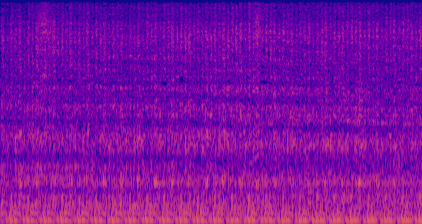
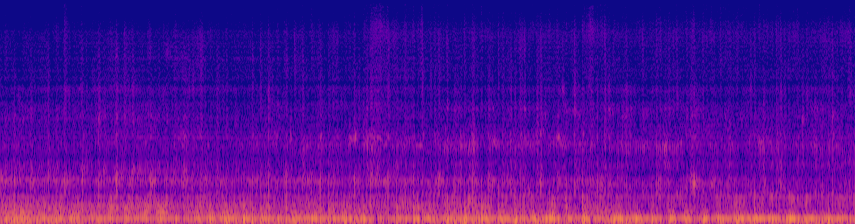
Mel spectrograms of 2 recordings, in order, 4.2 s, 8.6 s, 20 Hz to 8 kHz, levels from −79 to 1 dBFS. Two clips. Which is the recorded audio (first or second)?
first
